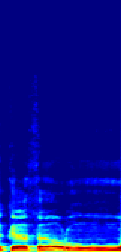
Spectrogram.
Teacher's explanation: الراء مفخمه لانها مضمومه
